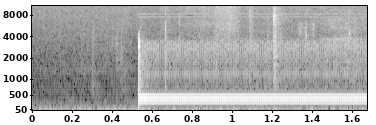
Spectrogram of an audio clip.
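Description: A telephone dial tone switches on abruptly after a brief quiet moment as a call is placed to a composer, then hums steadily and loudly at one pitch until the end, with no talking.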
